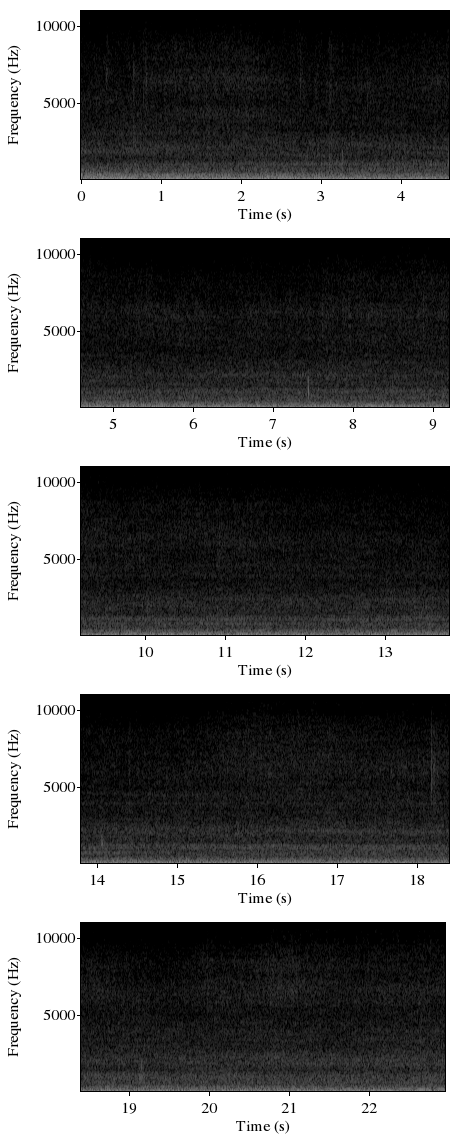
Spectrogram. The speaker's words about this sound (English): This is the train. Riding on today.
